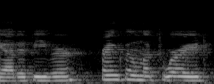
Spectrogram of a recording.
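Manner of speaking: ordinary delivery, nothing marked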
